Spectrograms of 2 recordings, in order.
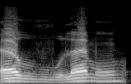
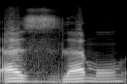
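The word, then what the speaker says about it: أظلم: Waman adlamu. Nah, kemudian pada lafal huruf d hati-hati teman-teman jangan menggantinya dengan huruf zai gitu ya. Waman azlamu dia bukan az tapi ya ad aibil ya tebalkan adlamu waman adlamu mimman mana kemudian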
